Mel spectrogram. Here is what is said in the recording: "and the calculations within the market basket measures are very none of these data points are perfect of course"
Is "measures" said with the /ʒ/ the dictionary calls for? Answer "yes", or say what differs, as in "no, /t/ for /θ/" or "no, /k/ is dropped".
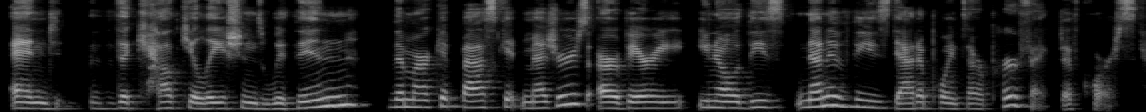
yes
